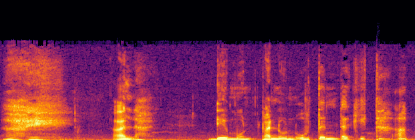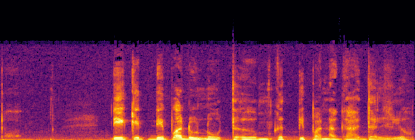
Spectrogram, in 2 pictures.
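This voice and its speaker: A woman's voice: low voice, very animated, a little slow, a little hiss or hum, exaggerated voice. A woman with an Ilocano accent playing a worn, protective grandmother in an audio drama, pleading and sighing with emphasis. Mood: gentle, weary. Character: worn, protective Ilocano grandmother soothing her troubled daughter.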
